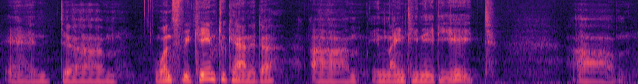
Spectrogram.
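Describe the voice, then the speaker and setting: Man, 40s, political candidate, measured formal storytelling, mid pitch. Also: darkish tone. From Pakistan. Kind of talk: interview answers.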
